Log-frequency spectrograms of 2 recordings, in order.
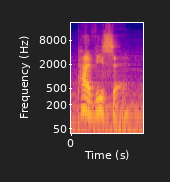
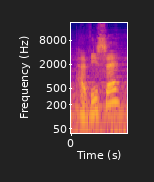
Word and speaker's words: Pavise: You don't have stakes, but I do have them on the it's supposed to be Pavise. Pavise, I believe is how it's supposed to be pronounced.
